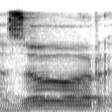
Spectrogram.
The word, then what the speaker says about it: Azure: الكلا هالخدمه اللي اسمها اجر من مايكروسوفت نحن هلا رح ندرسها كلمه اجر معناتها لازوردي اللون الازرق في ناس بتلفظها ازور ازوري اللي بدك اياه هي اسمها اجر ان شاء الله بالدرس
